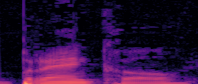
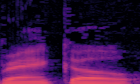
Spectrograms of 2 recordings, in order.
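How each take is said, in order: First: The R is said with a roll. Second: The R is said without a roll.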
